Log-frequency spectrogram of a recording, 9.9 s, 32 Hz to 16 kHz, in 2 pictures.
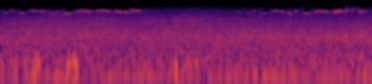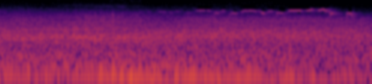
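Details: Goldcrest in early spring (10 March 2022), among the first songs of the year, along a footpath at Haga, singing very high, thin, rhythmic phrases every three to four seconds, each ending in a quick flourish, over steady broadband noise.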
